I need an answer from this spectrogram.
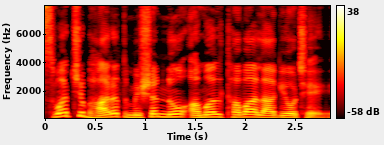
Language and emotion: Gujarati, neutral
